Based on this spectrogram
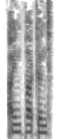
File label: "einpackend", German; adjectives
